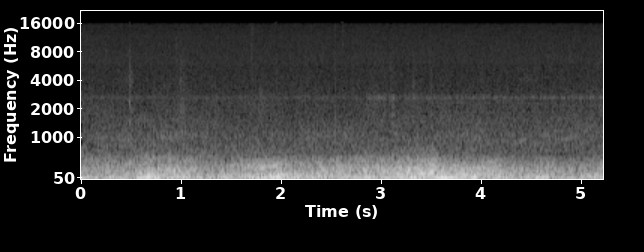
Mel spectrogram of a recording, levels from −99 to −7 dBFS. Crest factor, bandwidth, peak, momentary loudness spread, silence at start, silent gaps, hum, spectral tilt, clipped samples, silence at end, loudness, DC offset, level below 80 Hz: 16 dB; 14 kHz; -14 dBFS; 8 LU; 0 s; none; none; -9 dB/octave; under 0.1%; 0 s; -32 LUFS; 0.6%; -32 dBFS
